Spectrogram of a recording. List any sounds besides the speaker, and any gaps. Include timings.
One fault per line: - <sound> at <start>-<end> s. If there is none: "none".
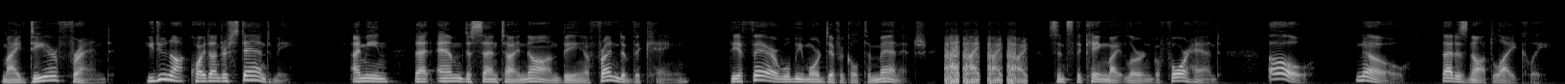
- laugh at 9.4-10.3 s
